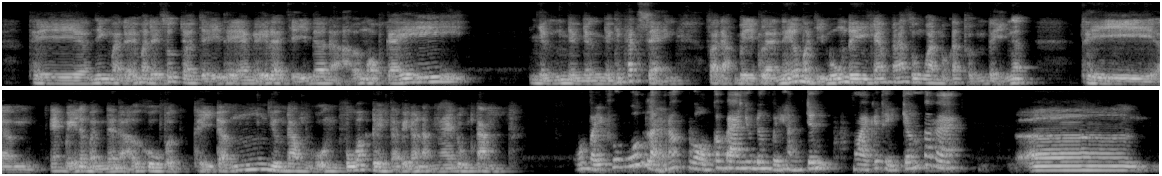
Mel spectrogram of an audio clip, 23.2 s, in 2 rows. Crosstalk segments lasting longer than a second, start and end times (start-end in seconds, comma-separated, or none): none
